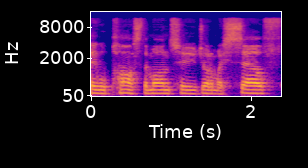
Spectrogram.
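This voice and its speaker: This man talks in an American accent, his voice pitched fairly high. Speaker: webinar host, client director. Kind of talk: business webinar presentation. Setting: online webinar over home broadband. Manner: hesitant, many fillers (um, uh).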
